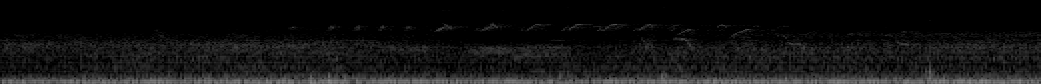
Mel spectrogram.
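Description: A bird's quick run of about a dozen short high chirps, each sliding down in pitch, in the middle, over a low steady rumble.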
